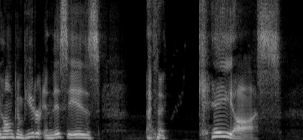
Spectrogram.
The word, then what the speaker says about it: Kayos: We're still on the Atari home computer, and this is Kayos. Spelled phonetically for people that pronounced it Chaos, if it's too hard for you.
